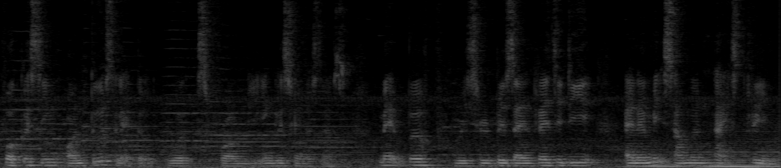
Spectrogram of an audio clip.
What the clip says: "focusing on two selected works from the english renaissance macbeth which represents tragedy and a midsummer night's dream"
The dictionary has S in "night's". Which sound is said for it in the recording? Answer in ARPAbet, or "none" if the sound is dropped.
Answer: S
